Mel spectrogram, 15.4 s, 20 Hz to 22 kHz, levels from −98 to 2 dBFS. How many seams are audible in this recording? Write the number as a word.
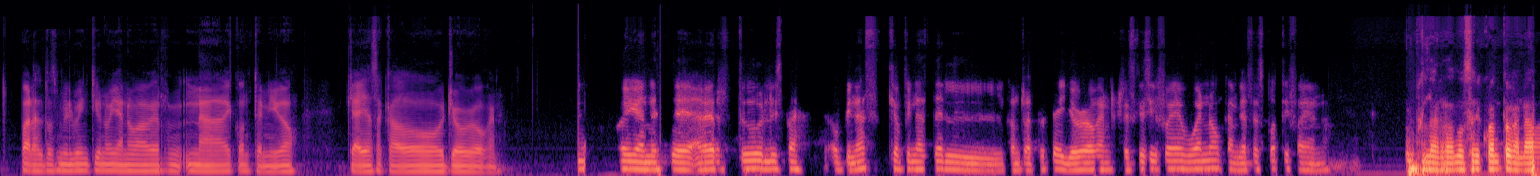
zero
